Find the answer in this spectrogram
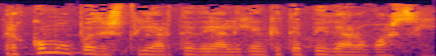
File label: Voice Acting es F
